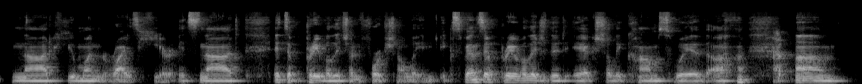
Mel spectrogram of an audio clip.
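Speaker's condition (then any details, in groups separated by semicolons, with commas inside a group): No condition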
